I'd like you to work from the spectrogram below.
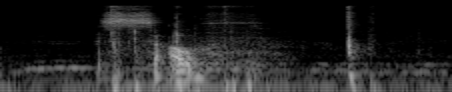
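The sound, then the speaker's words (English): Typing on a computer keyboard: a fast, uneven run of crisp key clicks that bunches into a denser burst near the middle, followed by a few scattered taps and one sharper click near the end, all fairly faint. “You can hear my typing.”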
